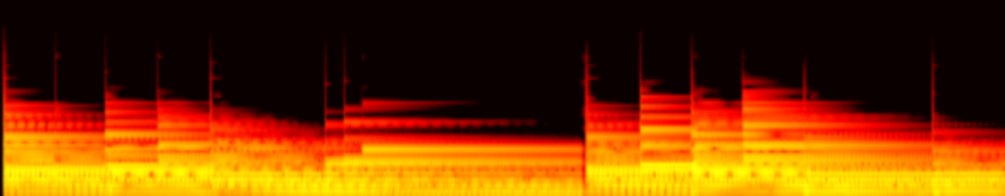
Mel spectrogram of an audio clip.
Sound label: rhodes dry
